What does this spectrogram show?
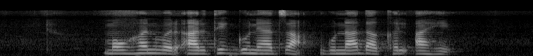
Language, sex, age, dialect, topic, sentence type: Marathi, female, 36-40, Standard Marathi, banking, statement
